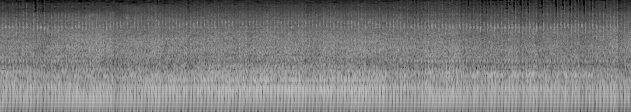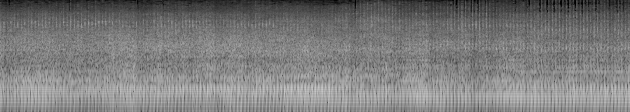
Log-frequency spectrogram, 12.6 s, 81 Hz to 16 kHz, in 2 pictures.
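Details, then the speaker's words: Craftsman YTS 3000 tractor cold start with choke after sitting about two weeks, battery untouched; started right up and settles into a steady, even small-engine putter with no misses or knocks, healthy. "let's start it up choke it start it off that started right up that's going to sit in foam what about two weeks think it hasn't been started in two weeks"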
